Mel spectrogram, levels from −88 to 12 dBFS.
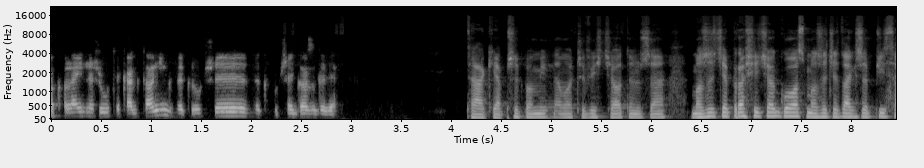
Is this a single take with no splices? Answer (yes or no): no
